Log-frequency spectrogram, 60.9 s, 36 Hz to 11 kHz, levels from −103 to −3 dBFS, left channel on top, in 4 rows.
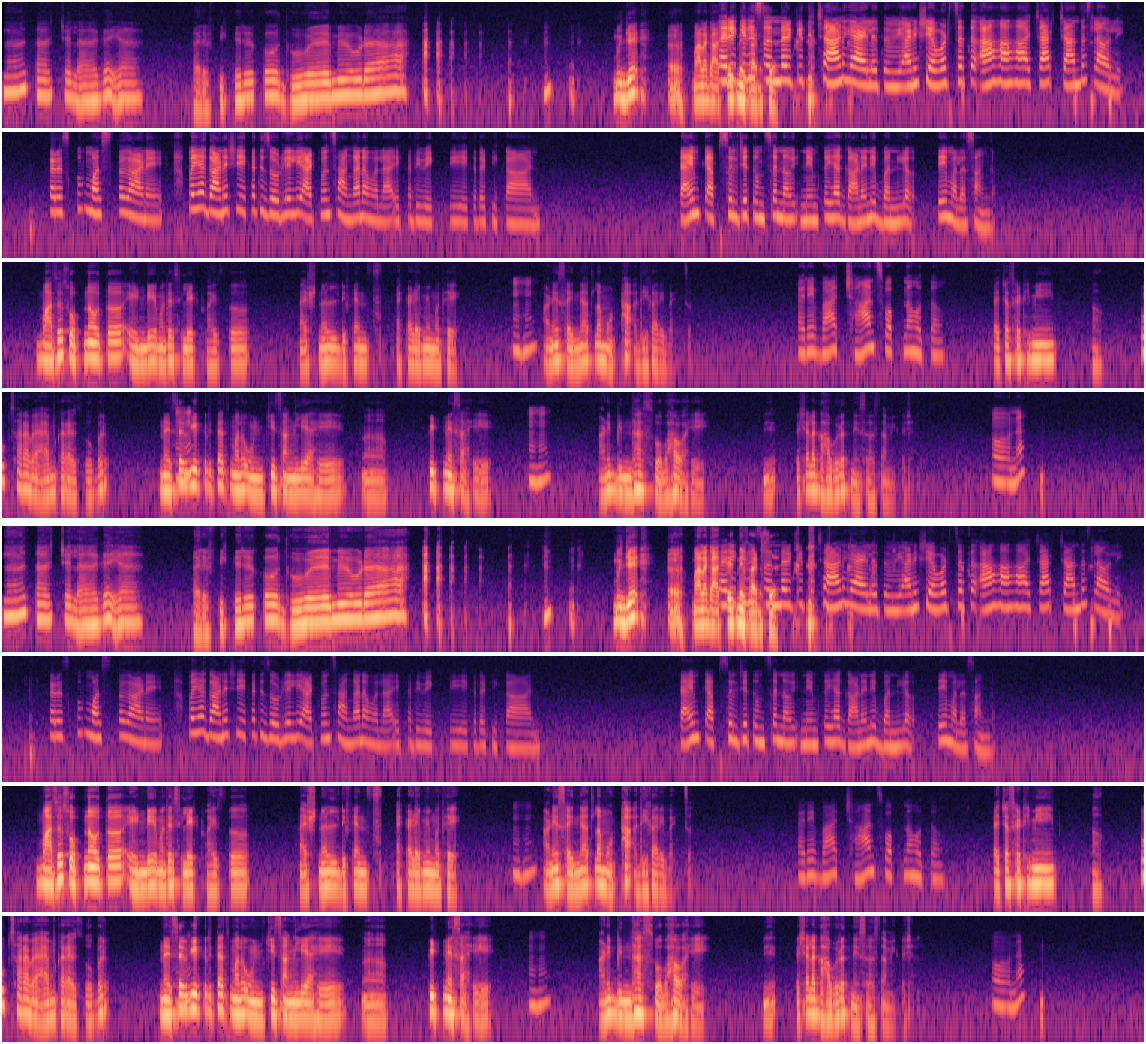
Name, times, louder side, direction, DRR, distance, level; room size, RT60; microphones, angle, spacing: voice 1, 0.0-1.9 2.5-5.9 7.2-7.6 8.1-8.6 8.9-10.3 10.7-10.8 30.9-33.7 34.4-35.5 35.8-36.5 37.7-39.4 43.7-44.5 45.0-45.1 45.6-47.1 47.8-50.8 51.4-52.2 53.6-55.0 55.8-56.0 56.3-57.8 59.5-59.6, right 3 dB, 75° right, 0.8 m, -24 dB
voice 2, 9.5-10.7 10.9-14.9 15.8-21.7 21.9-22.4 24.3-27.4 27.7-28.4 37.2-37.6 41.0-43.0 48.0-48.2 52.7-53.0 58.9-59.3, left 5 dB, 65° left, 0.8 m, -30 dB
open air
head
